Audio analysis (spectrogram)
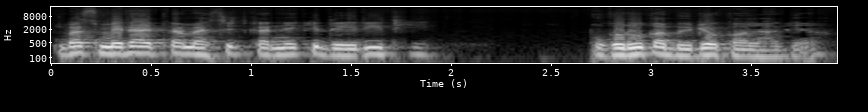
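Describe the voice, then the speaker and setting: Young guy telling his story, chatty, warm mellow voice. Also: on the high side, steady tone, normal speed. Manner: conversational, plain storytelling. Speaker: narrator. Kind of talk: first-person story narration.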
